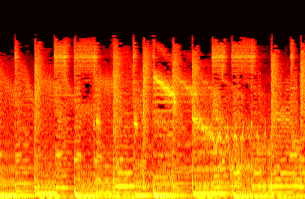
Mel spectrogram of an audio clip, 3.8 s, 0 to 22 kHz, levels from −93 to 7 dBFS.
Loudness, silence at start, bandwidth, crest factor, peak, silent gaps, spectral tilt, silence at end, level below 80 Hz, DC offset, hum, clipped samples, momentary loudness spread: -15 LUFS; 0 s; 11 kHz; 12 dB; -2 dBFS; none; -4 dB/octave; 0 s; -20 dBFS; under 0.1%; none; under 0.1%; 4 LU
